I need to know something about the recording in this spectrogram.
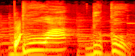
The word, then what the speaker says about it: buah duku: 但是真正的发音是布啊鲁菇，但是久了之后，人家就叫马鲁菇。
